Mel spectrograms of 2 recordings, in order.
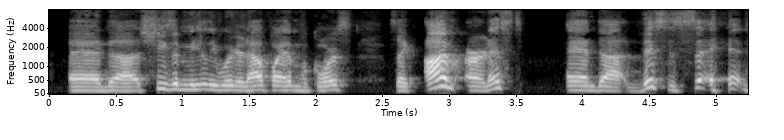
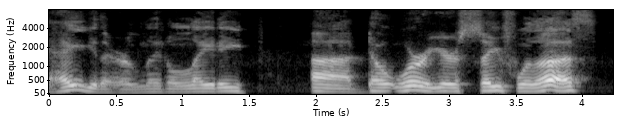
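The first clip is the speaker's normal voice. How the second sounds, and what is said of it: John Wayne impression. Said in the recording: “his John Wayne impression. Which is a fantastic impression, but I can't do.”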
